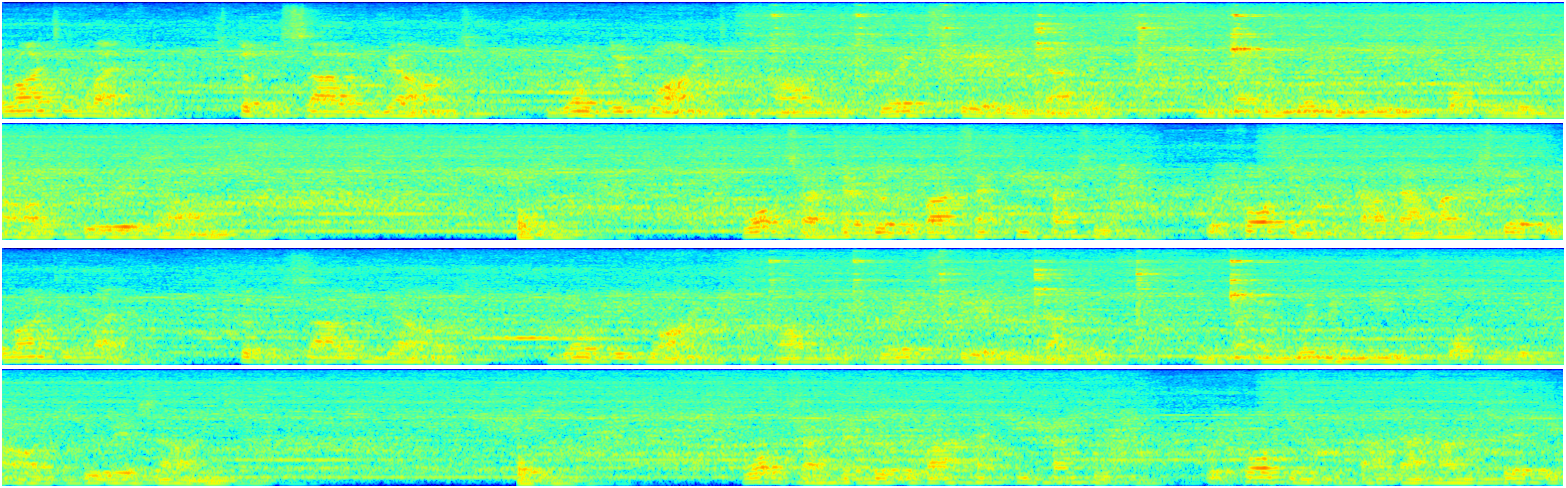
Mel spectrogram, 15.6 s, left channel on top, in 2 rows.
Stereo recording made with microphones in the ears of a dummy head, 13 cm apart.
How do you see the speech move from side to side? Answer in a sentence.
In this clip you hear the speech move from left to right and back again.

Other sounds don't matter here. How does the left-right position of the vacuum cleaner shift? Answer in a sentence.
In this clip you hear the vacuum cleaner go left and come back.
